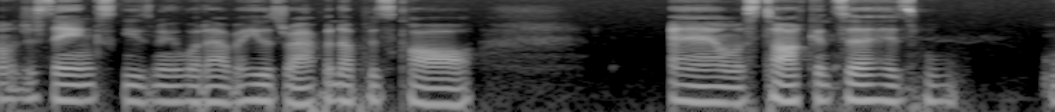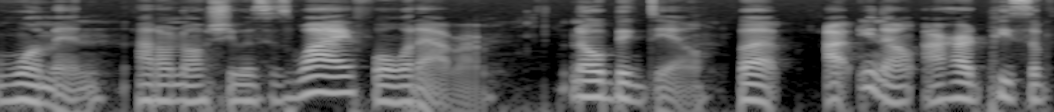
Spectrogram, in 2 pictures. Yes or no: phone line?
no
